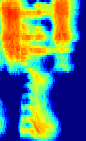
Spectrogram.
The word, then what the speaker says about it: choose: Example, he needs to choose. Pronunciation, use the zebra z sound with vibration. Z, choose.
